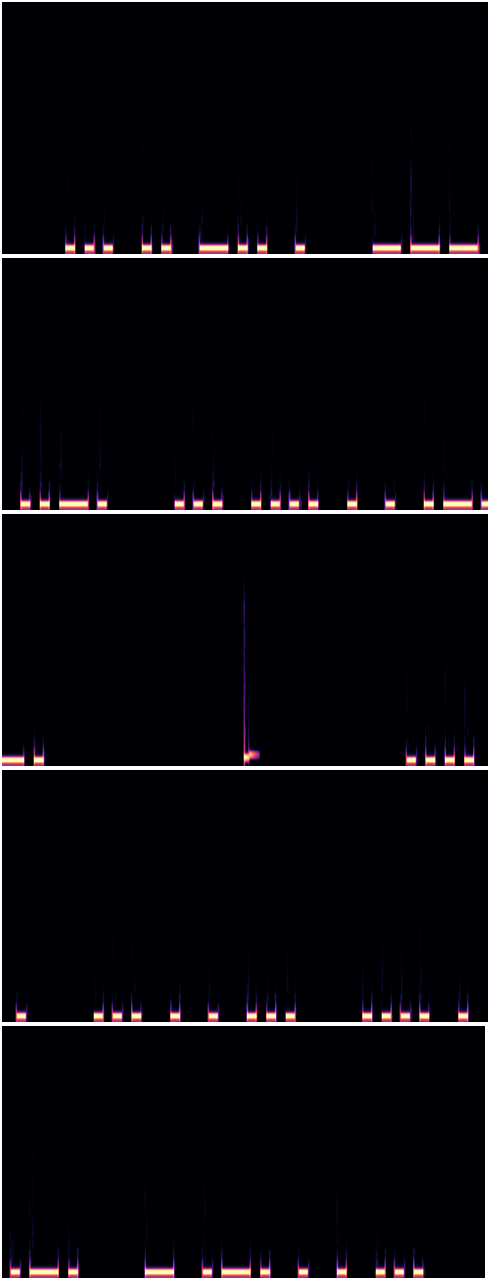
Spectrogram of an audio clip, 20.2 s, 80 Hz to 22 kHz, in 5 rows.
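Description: Morse code sent at 15 words per minute: a steady mid-pitched beep keyed in quick dots and dashes, grouped into words with short pauses, no voices.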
